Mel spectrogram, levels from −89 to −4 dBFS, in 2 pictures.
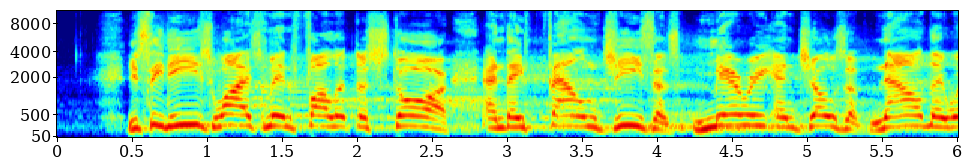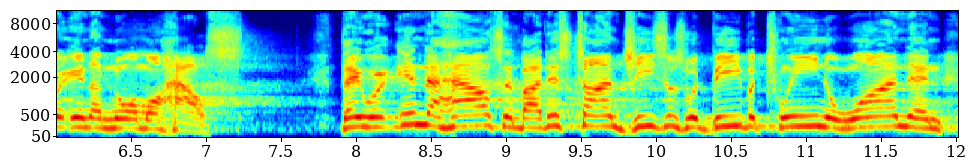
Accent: American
